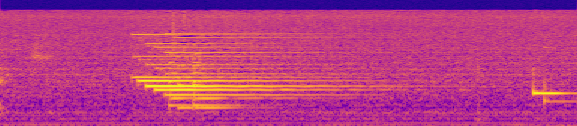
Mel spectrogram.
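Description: A quiz game plays a bright, ringing chime that fades.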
